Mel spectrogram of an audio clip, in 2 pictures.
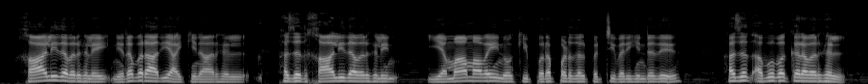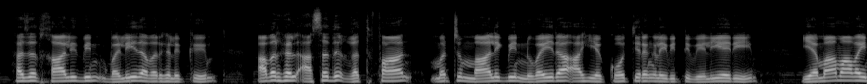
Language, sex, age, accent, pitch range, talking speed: Tamil, male, 30-49, native, 130-160 Hz, 105 wpm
